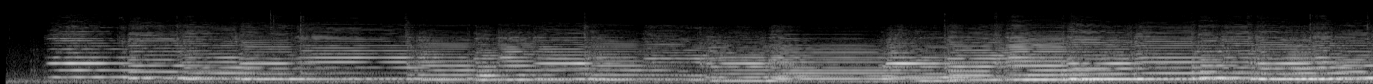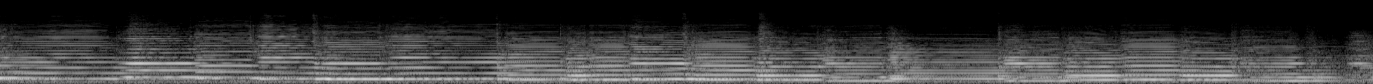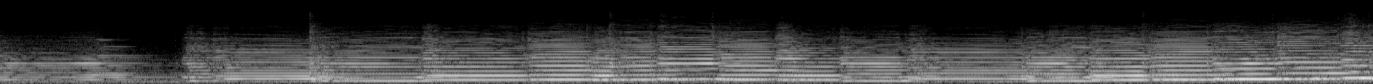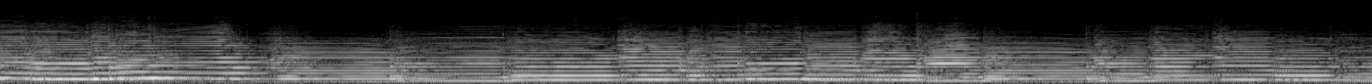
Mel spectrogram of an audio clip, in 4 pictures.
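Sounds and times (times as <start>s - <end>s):
slow harmony: 0.1s - 54.8s.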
